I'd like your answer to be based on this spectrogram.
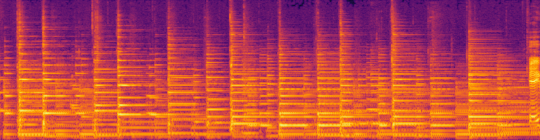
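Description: Blues piano turns ring out solo, with quick ornamental rolls around melody notes over a bass line in a lively, continuous flow, close and clear.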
